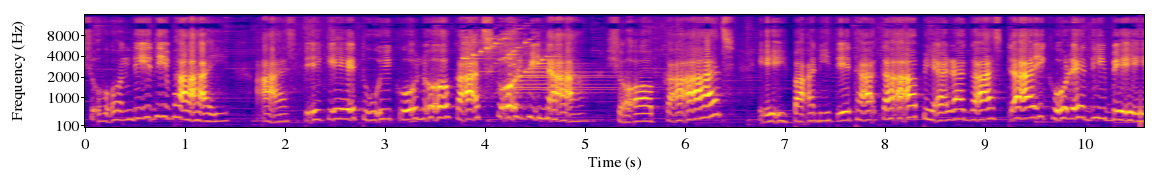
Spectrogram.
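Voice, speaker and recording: Over clear music in the background, a woman puts on a cartoonish character voice, high in pitch and very slow. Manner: affectionate.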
